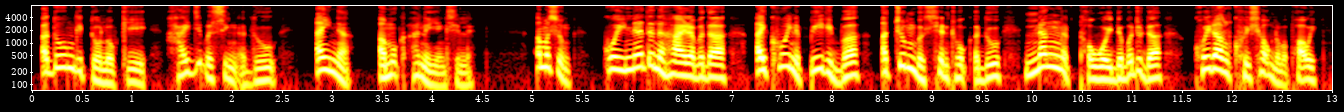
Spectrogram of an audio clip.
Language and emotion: Manipuri, angry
